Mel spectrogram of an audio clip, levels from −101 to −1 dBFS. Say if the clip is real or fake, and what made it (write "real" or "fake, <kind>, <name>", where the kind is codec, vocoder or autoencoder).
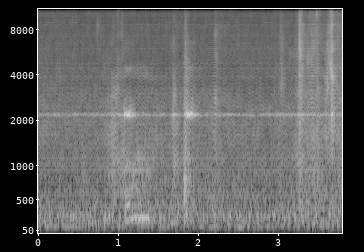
fake, vocoder, Vocos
